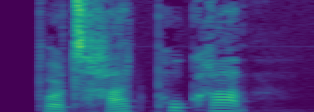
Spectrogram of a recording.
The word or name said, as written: portrætprogram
